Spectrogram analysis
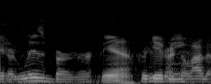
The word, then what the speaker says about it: Lisberger: And it was directed by Steven Leisenberger, I think is how you say it, or Lisberger.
